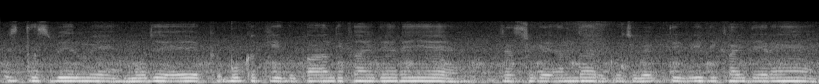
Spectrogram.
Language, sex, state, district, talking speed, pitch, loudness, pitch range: Hindi, male, Rajasthan, Bikaner, 155 wpm, 155 Hz, -14 LUFS, 145-155 Hz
